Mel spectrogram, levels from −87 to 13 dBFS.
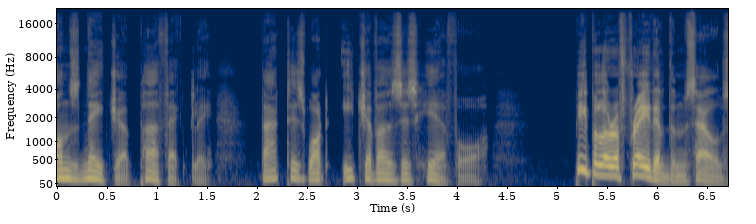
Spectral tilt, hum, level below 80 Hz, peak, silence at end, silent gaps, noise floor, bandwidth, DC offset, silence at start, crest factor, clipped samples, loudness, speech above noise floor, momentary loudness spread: -5.5 dB/octave; none; -50 dBFS; -4 dBFS; 0 s; none; -78 dBFS; over 20 kHz; under 0.1%; 0 s; 20 dB; under 0.1%; -23 LUFS; 55 dB; 20 LU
